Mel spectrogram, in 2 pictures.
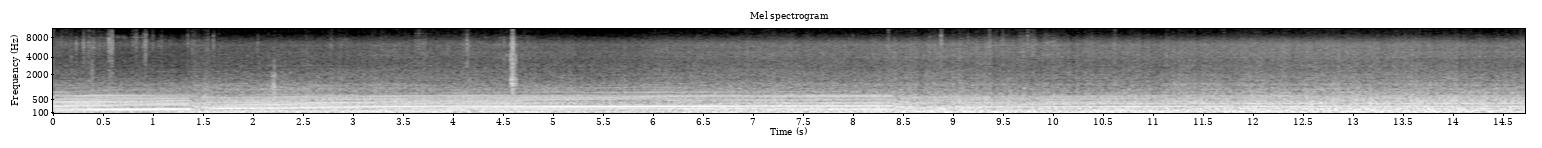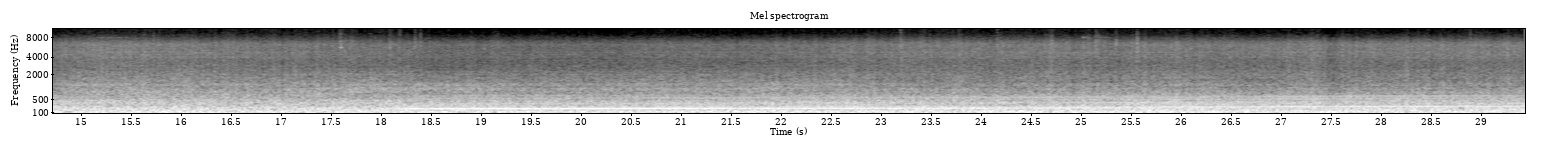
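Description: Volkswagen Golf 7 GTD's 2.0-litre turbodiesel four-cylinder heard from inside the cabin, pulling hard under acceleration with its note climbing, then dropping once about eight seconds in as it shifts up, over steady tyre and wind noise.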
